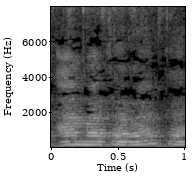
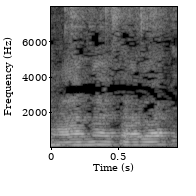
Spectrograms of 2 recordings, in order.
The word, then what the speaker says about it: hanacaraka: tapi tulisannya apa ha ha hanacaraka itu sebetulnya bacanya anacaraka I kalau orang-orang sekarang nyebutnya hanacaka itu keliru sebetulnya kita harus bacanya anacaraka karena ha itu bacanya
